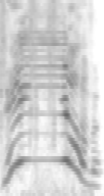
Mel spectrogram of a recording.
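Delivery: very high, long drawn-out damn; amazed exclamation. Retold or imitated. Retelling his reaction to the bros, amazed exclamation. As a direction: stretch it out high in mock astonishment.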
